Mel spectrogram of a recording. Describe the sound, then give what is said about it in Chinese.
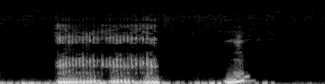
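Snoring of a person asleep in a wooded grove, apparently imitated by a voice: one long, loud, rumbling snore, then a shorter snore after a pause. “他在这坐着，听着旁边有人打呼噜。”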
